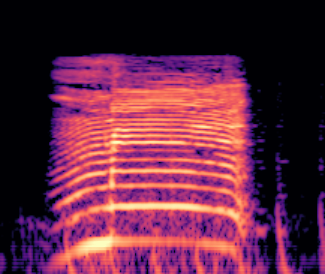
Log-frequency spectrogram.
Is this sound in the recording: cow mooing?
yes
